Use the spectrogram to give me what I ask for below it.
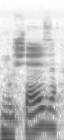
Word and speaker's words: Mouchez: Janssen, et surtout après, l'amiral Mouchet, je prononce comme ça, ou certains disent Mouchez, qui devient un directeur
